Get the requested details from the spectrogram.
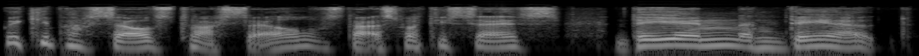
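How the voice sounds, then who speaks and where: A man reading an audiobook takes on the character of an anxious young crofter's wife, tearful and trapped in a miserable marriage. His portrayal is pleading, plaintive and high-pitched, delivered a little slowly. The recording is dry.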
